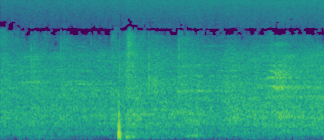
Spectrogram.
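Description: A dart striking a bristle dartboard once, a sharp short thud about one and a half seconds in, over a low steady background murmur.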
